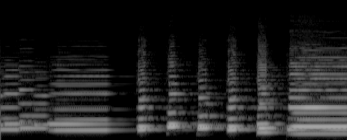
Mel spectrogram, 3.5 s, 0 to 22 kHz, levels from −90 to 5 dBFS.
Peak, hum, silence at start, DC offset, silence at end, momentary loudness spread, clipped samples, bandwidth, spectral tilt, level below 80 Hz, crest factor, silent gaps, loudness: -20 dBFS; none; 0 s; under 0.1%; 0 s; 11 LU; under 0.1%; 9.2 kHz; -6 dB/octave; under -90 dBFS; 14 dB; none; -35 LUFS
